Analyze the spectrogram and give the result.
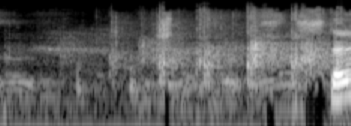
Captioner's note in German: Beifall AfD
